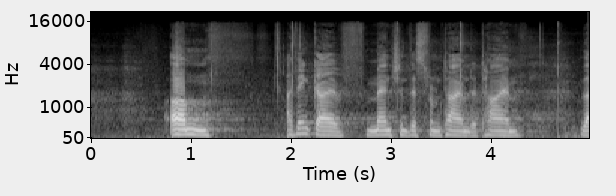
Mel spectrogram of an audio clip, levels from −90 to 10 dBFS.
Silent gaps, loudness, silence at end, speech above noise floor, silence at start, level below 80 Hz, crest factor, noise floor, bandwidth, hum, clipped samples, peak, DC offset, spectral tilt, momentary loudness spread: none; -16 LUFS; 0 s; 30 dB; 0.8 s; -46 dBFS; 16 dB; -45 dBFS; 15.5 kHz; none; under 0.1%; 0 dBFS; under 0.1%; -6 dB/octave; 13 LU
